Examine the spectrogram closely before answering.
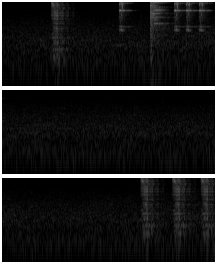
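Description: Short menu blips and clicks sound in quick bursts.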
